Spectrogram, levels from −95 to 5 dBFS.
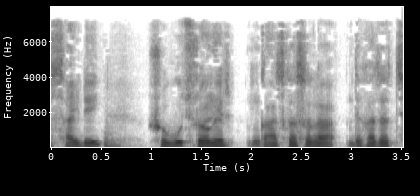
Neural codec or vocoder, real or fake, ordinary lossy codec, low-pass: none; real; MP3, 32 kbps; 7.2 kHz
